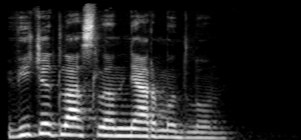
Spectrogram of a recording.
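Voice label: "видзӧдласлӧн нярмыдлун", Komi, female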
